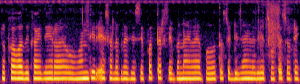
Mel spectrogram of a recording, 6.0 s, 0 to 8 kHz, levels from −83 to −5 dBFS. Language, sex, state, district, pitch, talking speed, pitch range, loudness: Hindi, female, Rajasthan, Bikaner, 205 Hz, 250 wpm, 205-210 Hz, -16 LUFS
